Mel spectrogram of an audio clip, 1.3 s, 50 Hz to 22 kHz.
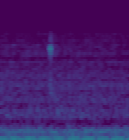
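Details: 1993 Ford F-150 after replacing the engine computer (failing capacitors had caused idle surging): low, even idle pulse with steady rhythm, no hunting or surging; surge resolved.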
